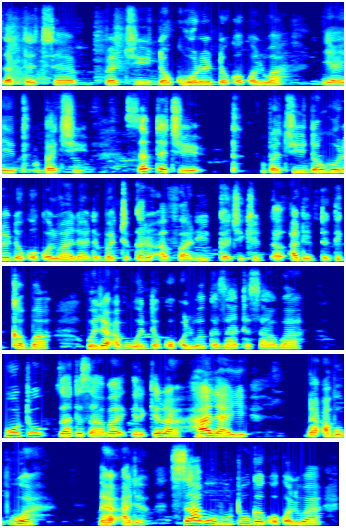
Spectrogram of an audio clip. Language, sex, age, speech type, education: Hausa, female, 46-60, spontaneous, tertiary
